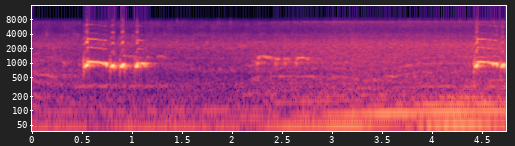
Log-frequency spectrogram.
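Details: Zebra dove in energetic song answered by other doves. A loud phrase of fast staccato coos, a faint reply in the middle, then another loud phrase starting, over a low rumbling hum.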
